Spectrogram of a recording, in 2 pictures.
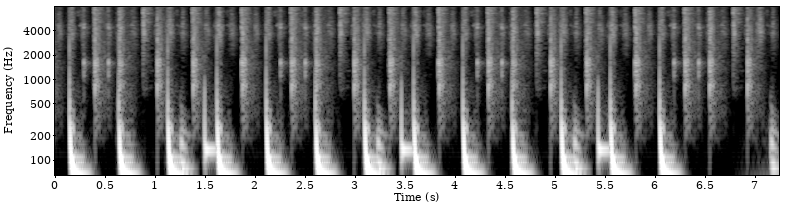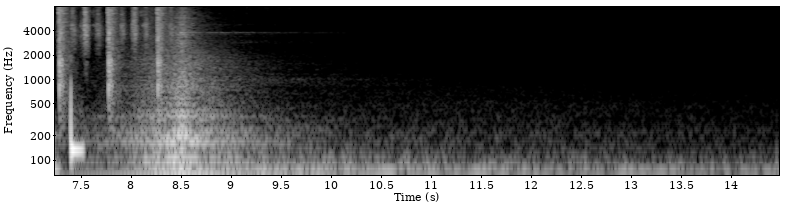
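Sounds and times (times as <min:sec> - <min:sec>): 
afro house remix music: 0:00.0 - 0:08.6.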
